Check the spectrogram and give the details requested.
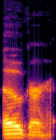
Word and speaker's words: ohGr: they're big and um a guy called ogre that's spelled o-h-g-r and uh yeah ohgr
